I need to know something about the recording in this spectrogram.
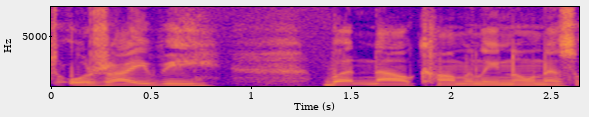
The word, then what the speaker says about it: Oraibi: The village that I come from is traditionally pronounced Oraibi, but now commonly known as Old Oraibi, to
